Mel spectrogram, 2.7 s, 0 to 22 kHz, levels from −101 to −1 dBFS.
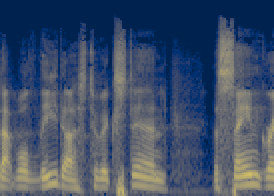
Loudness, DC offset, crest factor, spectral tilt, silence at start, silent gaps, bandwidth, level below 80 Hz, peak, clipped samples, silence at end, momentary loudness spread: -30 LUFS; under 0.1%; 20 dB; -4 dB/octave; 0 s; none; 15.5 kHz; -46 dBFS; -10 dBFS; under 0.1%; 0 s; 11 LU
